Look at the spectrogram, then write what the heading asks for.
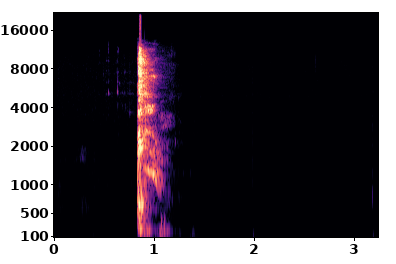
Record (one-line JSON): {"cough_length": "3.2 s", "cough_amplitude": 32767, "cough_signal_mean_std_ratio": 0.18, "survey_phase": "alpha (2021-03-01 to 2021-08-12)", "age": "18-44", "gender": "Female", "wearing_mask": "No", "symptom_fatigue": true, "symptom_headache": true, "symptom_onset": "13 days", "smoker_status": "Never smoked", "respiratory_condition_asthma": false, "respiratory_condition_other": false, "recruitment_source": "REACT", "submission_delay": "1 day", "covid_test_result": "Negative", "covid_test_method": "RT-qPCR"}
